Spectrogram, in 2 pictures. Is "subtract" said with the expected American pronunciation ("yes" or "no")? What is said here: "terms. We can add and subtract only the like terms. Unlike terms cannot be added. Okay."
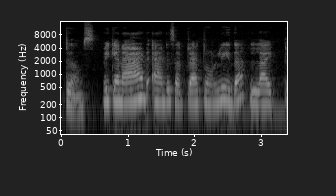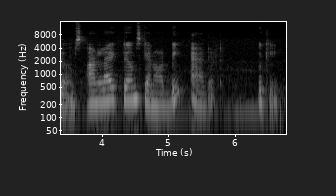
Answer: yes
